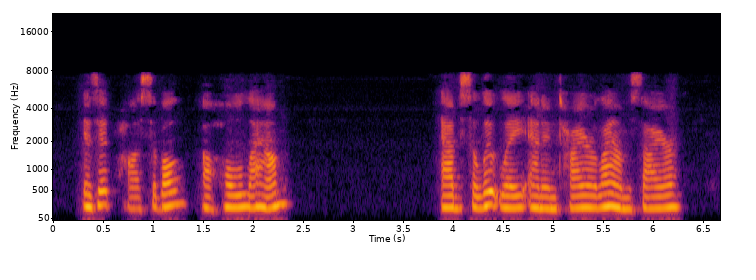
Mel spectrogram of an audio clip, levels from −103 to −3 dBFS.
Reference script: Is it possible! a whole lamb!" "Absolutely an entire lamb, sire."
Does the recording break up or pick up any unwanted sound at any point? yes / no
no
